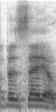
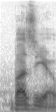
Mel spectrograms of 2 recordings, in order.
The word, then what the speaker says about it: Buzzio: one so that is that is the most common mispronunciation of my name I get um it's probably I think people probably say that more than buzzio which is the correct way of saying it you know the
